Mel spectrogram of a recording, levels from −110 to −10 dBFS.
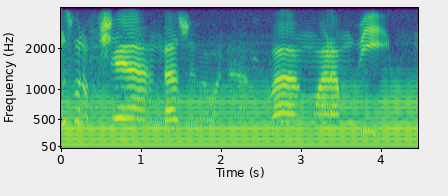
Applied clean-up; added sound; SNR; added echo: none; Brass instrument; 0 dB; none.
